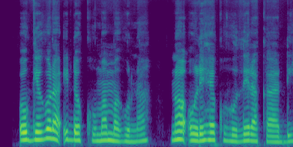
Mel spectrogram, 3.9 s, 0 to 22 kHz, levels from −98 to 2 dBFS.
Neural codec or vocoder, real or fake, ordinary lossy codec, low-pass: vocoder, 44.1 kHz, 128 mel bands, Pupu-Vocoder; fake; none; none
